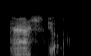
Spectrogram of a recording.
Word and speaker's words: Asuka: and I think you pronounce his name Asuka.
